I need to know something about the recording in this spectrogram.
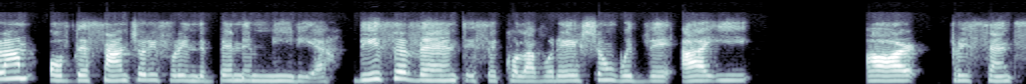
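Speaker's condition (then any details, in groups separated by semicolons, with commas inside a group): No condition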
